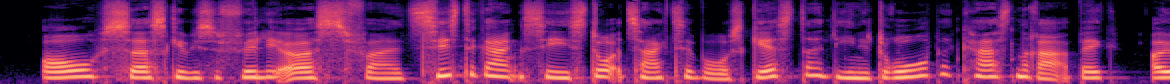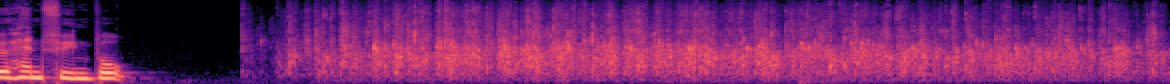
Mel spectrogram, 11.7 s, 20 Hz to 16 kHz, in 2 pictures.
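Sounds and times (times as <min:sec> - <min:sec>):
speech: 0:00.4 - 0:06.6
sustained applause from a sizable crowd: 0:07.1 - 0:11.6.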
